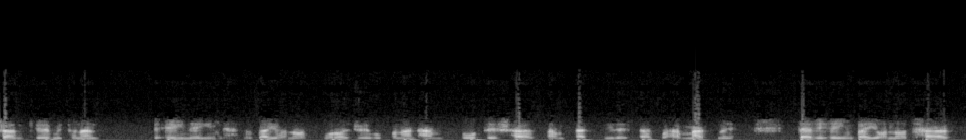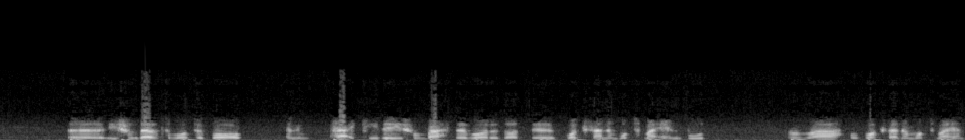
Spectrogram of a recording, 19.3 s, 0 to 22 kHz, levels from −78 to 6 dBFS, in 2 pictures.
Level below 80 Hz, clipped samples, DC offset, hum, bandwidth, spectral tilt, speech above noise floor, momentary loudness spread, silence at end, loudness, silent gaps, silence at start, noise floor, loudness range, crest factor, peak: -36 dBFS; under 0.1%; under 0.1%; none; 11 kHz; -5.5 dB/octave; 32 dB; 13 LU; 0 s; -18 LUFS; none; 0 s; -50 dBFS; 3 LU; 18 dB; 0 dBFS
